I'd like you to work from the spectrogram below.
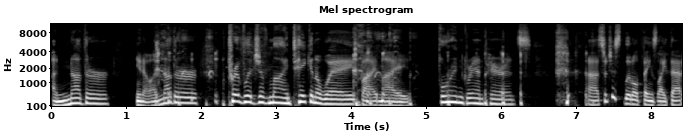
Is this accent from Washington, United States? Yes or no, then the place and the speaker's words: yes; Seattle, Washington, United States; now in Washington, D.C., United States; in Seattle growing up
